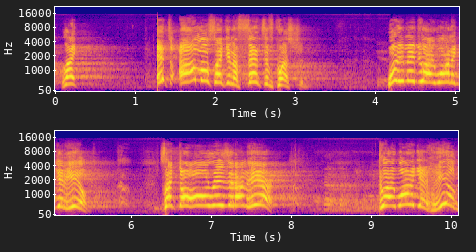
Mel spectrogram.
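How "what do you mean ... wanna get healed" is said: fast, high, indignant retort as the paralyzed man; exasperated paralyzed man. Retold or imitated. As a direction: snap back at Jesus like the question is insulting. Paralyzed man voiced to Jesus.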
